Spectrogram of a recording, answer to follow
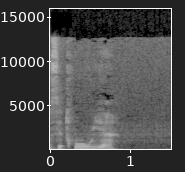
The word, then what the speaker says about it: citrouille: Ici donc il y a le I dans le mot citrouille. Donc on va prononcer le C en S, citrouille. Dans le mot ficelle, il y a le E.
